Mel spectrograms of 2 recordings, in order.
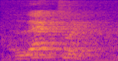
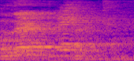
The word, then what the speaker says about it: electric: Electric. Okay, so it's in the second last syllable. Electric. Next, bamboo.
